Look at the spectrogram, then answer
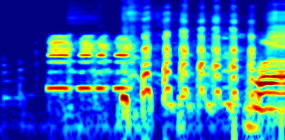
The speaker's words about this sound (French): Oui, c'est vrai que, heureusement, de l'intérieur, on dirait vraiment le klaxon d'une mobilette, mais c'est de l'intérieur. Voilà. parce que là, c'est un camion qui a des options minimum, c'est pour ça.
